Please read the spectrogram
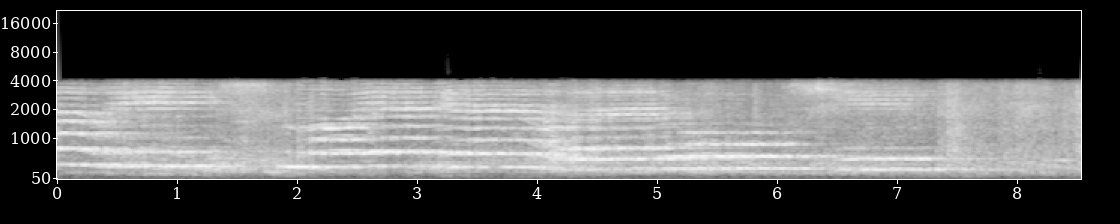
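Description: A girls' choir singing together, with long held notes; the singing grows quieter near the end.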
